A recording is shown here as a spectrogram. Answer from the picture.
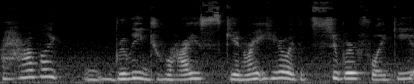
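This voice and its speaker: A woman talks at a fairly slow pace with ordinary pitch variation. Noticeable background noise can be heard. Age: 20s. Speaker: lifestyle vlogger. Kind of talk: casual chat. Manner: casual, filler-heavy.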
